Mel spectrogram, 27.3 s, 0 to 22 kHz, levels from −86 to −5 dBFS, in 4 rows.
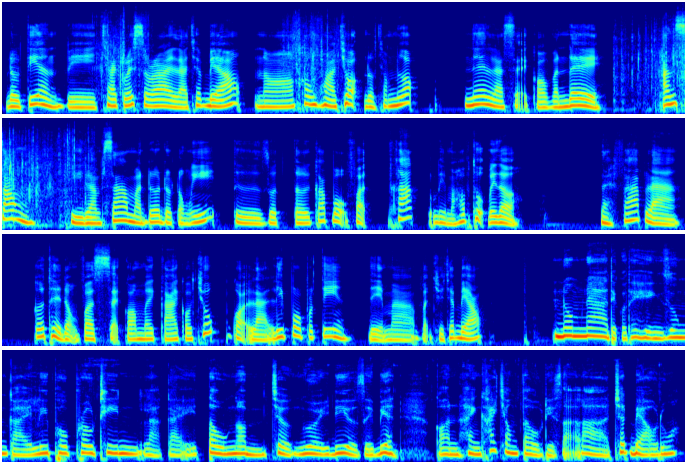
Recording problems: household noises; noticeable; throughout; 20 dB below the speech

